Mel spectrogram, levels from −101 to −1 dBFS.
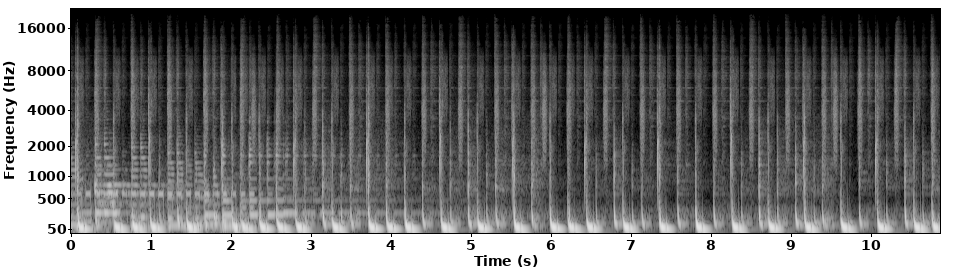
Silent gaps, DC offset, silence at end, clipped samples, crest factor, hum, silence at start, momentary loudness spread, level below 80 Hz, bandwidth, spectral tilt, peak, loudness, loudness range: none; under 0.1%; 0 s; under 0.1%; 12 dB; none; 0 s; 4 LU; -24 dBFS; 12.5 kHz; -6 dB/octave; -10 dBFS; -25 LUFS; 2 LU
